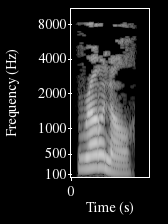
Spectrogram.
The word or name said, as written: ronal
